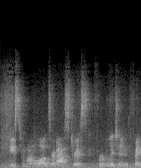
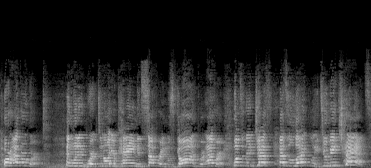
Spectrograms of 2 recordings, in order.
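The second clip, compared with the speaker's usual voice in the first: building from pointed to high, loud outrage; escalating challenge to God; indignant questioning; 8 semitones higher, 8 dB louder than usual. Acted. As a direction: argue with mounting frustration. Monologue, building rage at unanswered prayer.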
